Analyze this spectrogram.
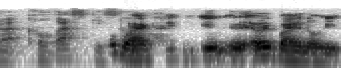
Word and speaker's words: Glowacki: Or Glowacki, I've got to keep pronouncing that. Glowacki.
